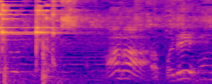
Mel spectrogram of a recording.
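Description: Closing strokes of the folk-theatre ensemble's drum and small hand cymbals: two sharp clinking strikes in the first half-second, the cymbal ring cutting off soon after. A man's voice follows briefly about a second in.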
